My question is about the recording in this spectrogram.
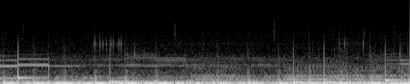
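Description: Eurorack modular synthesizer jam: a loud, deep bass drone under sequenced notes that step from pitch to pitch, changing every fraction of a second to about a second.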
